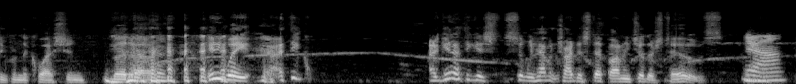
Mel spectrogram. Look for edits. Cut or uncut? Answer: cut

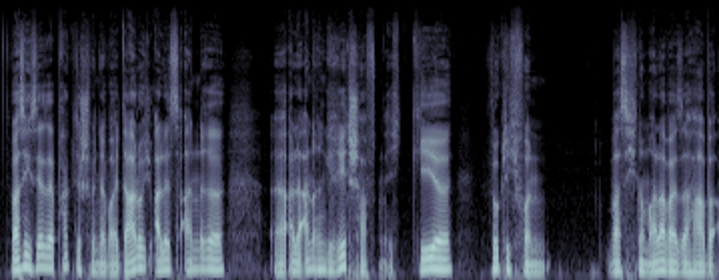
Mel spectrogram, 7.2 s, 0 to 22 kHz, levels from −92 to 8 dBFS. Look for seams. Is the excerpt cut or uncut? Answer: cut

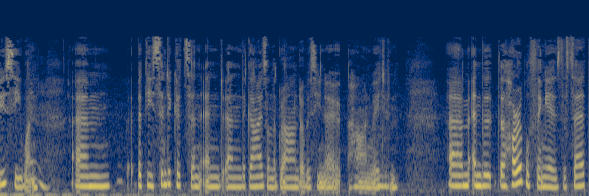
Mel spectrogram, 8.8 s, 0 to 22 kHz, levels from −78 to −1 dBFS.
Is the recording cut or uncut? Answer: cut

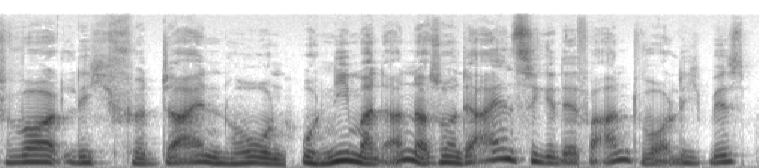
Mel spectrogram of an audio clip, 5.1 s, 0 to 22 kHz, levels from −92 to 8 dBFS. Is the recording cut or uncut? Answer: cut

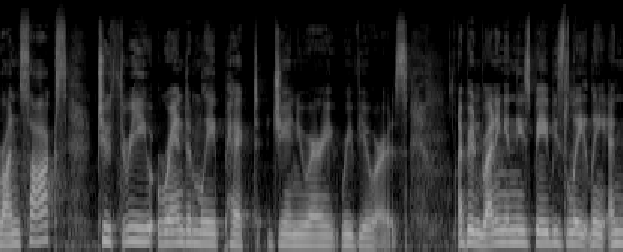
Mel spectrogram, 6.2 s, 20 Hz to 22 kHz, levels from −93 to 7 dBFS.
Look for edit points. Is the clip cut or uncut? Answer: uncut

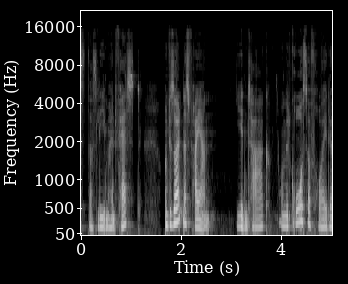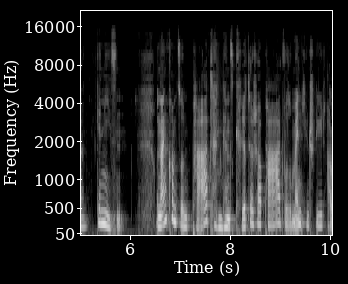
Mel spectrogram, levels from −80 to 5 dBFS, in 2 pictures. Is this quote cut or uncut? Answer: uncut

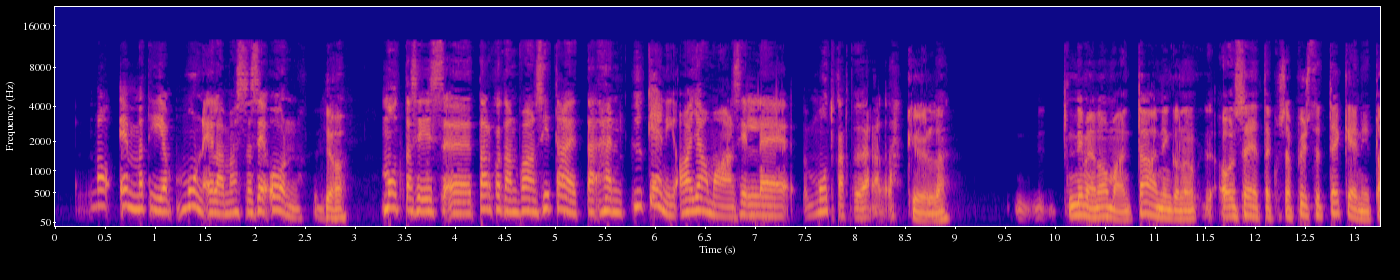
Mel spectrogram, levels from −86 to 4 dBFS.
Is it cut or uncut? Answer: cut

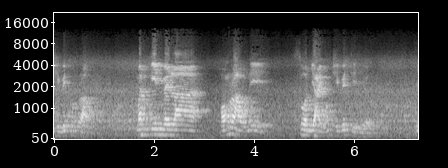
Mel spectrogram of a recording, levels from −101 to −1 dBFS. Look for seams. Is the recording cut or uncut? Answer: cut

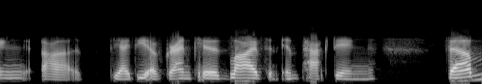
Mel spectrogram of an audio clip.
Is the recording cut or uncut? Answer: cut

